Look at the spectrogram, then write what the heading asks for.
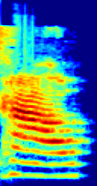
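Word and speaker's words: Haugh: to pronounce that yes it's how um h a u g h correct so even though it doesn't look like it that's how you say it um yes so that's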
